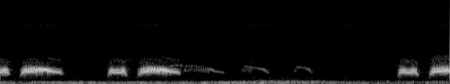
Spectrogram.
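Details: A spotted dove coos as it runs, giving short-then-long paired coos, with a pause where faint thin sliding whistles are heard before the pairs resume; faint low rumble underneath.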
